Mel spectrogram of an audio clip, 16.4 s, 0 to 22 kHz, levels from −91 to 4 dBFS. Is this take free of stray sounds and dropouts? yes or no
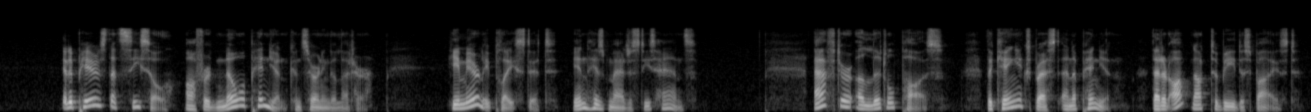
yes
